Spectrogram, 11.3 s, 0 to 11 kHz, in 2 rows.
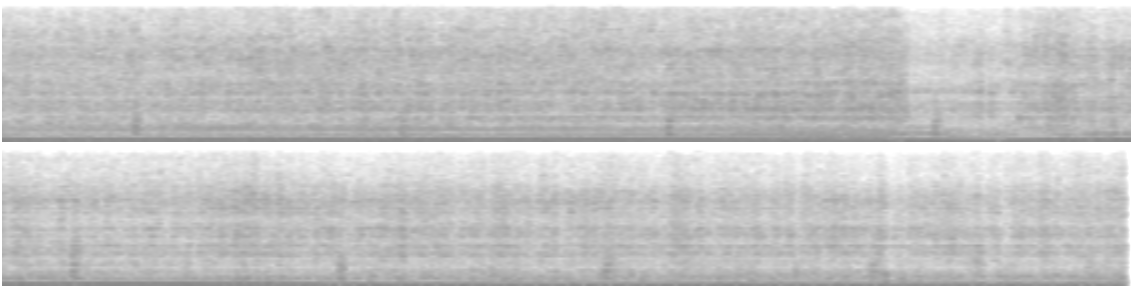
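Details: Chopper with a new 125cc 4-speed engine, exhaust cut short into a straight pipe to clear the kick start: loud, raw, open bark rising and falling steadily with throttle.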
